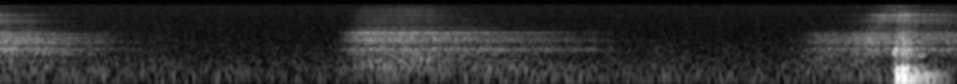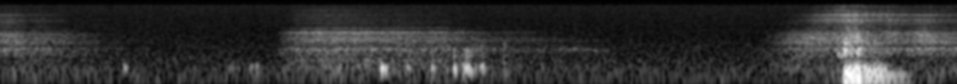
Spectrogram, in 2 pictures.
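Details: Person sleeping and snoring: slow, soft sleep breathing with a snorting snore on some in-breaths, about seven breaths a minute.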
